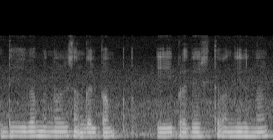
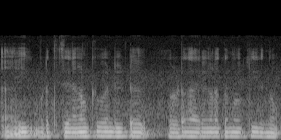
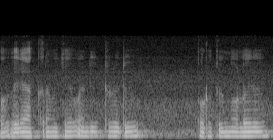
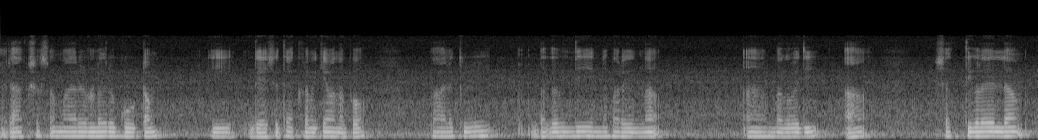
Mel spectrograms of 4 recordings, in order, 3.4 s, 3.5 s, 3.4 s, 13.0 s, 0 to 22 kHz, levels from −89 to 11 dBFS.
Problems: none marked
